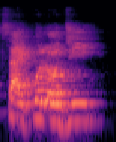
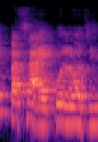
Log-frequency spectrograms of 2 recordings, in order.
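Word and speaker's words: psychology: जैसे साम, है ना, साइकोलॉजी। ये साइकोलॉजी की स्पेलिंग यहाँ से चालू होती है पी से। पढ़ना क्या चाहिए था उसे? पसाइकोलॉजी। लेकिन पसाइकोलॉजी पढ़ते हैं नहीं। क्या पढ़ते हैं? साइकोलॉजी।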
